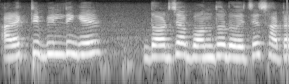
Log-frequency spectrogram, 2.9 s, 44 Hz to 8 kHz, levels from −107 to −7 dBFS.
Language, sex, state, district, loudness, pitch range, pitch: Bengali, female, West Bengal, Purulia, -13 LUFS, 235-285 Hz, 255 Hz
